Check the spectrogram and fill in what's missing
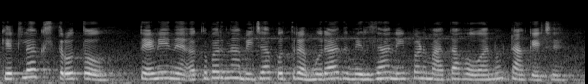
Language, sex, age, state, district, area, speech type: Gujarati, female, 45-60, Gujarat, Surat, rural, read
